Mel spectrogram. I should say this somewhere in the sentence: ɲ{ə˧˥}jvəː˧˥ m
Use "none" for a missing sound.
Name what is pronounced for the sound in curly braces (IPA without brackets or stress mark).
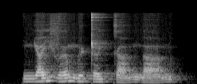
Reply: a˧˥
